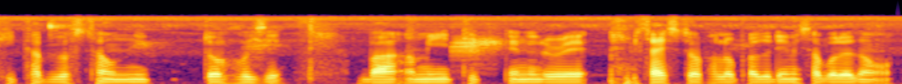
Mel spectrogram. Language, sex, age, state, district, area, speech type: Assamese, male, 18-30, Assam, Lakhimpur, rural, spontaneous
